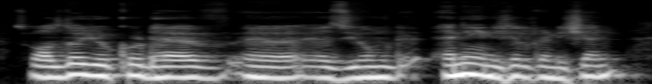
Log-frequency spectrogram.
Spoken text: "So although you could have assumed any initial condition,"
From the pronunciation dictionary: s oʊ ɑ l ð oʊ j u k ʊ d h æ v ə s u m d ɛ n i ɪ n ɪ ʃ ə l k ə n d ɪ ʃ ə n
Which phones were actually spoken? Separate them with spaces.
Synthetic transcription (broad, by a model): s oʊ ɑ l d oʊ j u k ʊ d h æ v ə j u m d ɛ n i ɪ n ɪ ʃ ə l k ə n d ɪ ʃ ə n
